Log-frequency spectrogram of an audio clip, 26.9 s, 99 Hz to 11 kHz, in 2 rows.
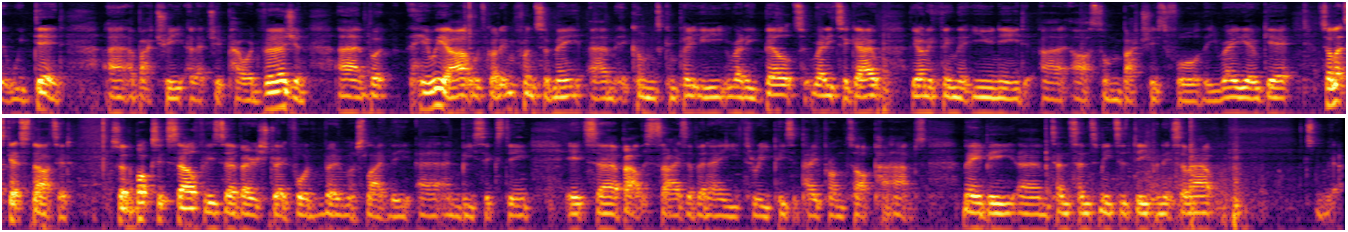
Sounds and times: Speech: 0:00.0 - 0:25.8, 0:26.5 - 0:26.8.

